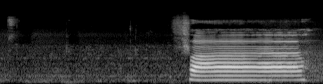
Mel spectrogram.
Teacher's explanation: اوپر کے دانتوں کے کنارے اور نچلے ہونٹ کے تر حصے سے ادا ہوگا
